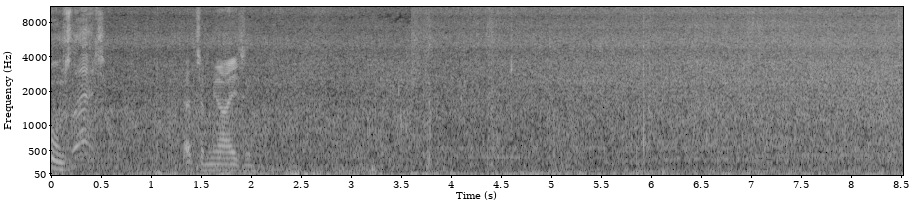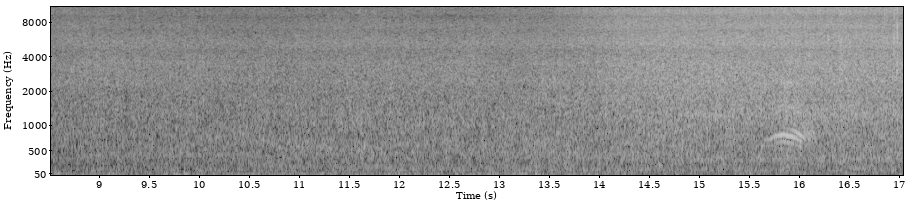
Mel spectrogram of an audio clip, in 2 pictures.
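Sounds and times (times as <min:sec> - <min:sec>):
fast-flowing river water: 0:02.8 - 0:17.0.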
